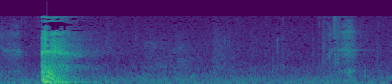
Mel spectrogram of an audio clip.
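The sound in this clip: A single sharp throat clearing from a speaker during a scripture reading: one loud, rough burst near the start that fades quickly into a quiet hum, with only a faint rustle later.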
